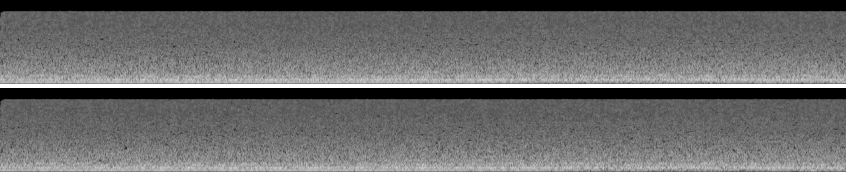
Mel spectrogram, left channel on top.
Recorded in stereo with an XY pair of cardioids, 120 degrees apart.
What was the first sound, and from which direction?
Only background noise.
